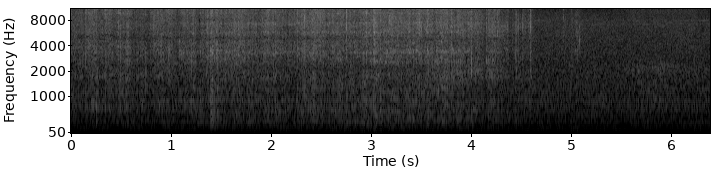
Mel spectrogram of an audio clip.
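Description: Multi-disc rolling candy cutter scoring a set slab of milk chocolate Fruity Pebbles cereal bark, the blades pressing through the chocolate and cereal. A faint rough noise, with one sharper click about a second and a half in, easing off after about four and a half seconds.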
